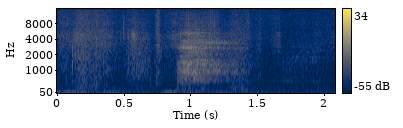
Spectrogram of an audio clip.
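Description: Faint rustle of fingers pressing and rubbing on a running shoe's mesh upper, with one short breathy hiss about a second in.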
